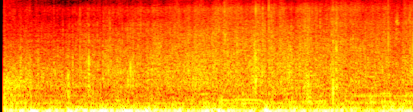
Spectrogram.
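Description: Heavy wind rumble on the microphone over a Ford Mustang convertible driving across a dirt lot, its engine and tyres crunching on the dirt.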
